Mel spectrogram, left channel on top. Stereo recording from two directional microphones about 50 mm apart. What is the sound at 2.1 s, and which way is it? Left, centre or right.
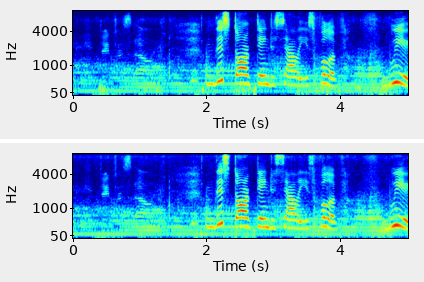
Speech, left.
